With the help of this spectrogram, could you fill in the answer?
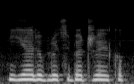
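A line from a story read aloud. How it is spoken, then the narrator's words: Sad whisper. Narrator (Russian): грустно прошептала я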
